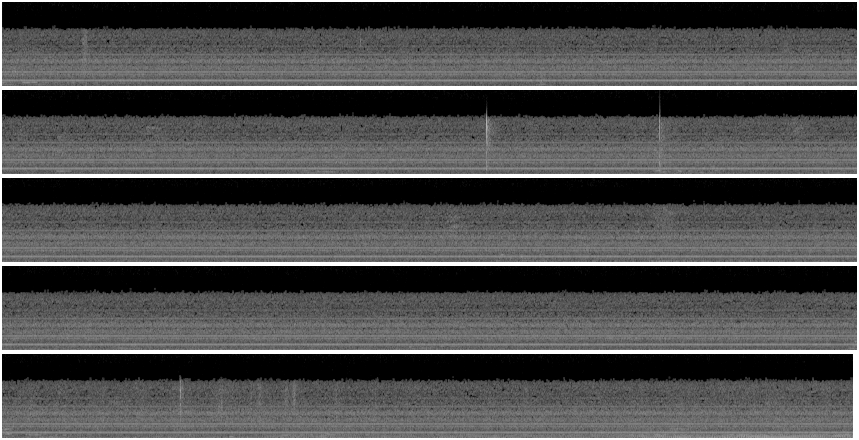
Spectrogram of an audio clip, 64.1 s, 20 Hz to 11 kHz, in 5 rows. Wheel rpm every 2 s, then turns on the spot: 0, 0, 0, 0, 0, 0, 0, 0, 0, 0, 0, 0, 0, 0, 0, 0, 0, 0, 0, 0, 0, 0, 0, 0, 0, 0, 0, 0, 0, 0, 0, 0.
none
